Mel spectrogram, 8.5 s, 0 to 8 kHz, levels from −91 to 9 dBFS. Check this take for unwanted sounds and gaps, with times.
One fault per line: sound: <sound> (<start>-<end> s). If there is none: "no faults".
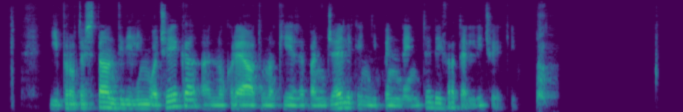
sound: bark (6.7-7.0 s)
